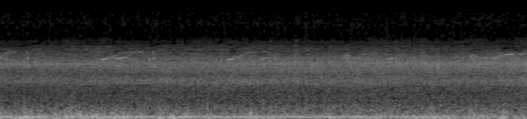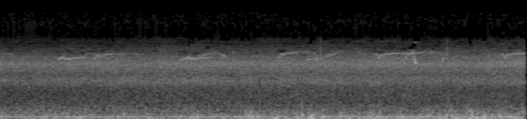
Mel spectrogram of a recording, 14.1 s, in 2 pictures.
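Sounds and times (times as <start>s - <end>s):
rain and wind hiss: 0.0s - 14.0s
faint high chirps: 6.3s - 14.0s.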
